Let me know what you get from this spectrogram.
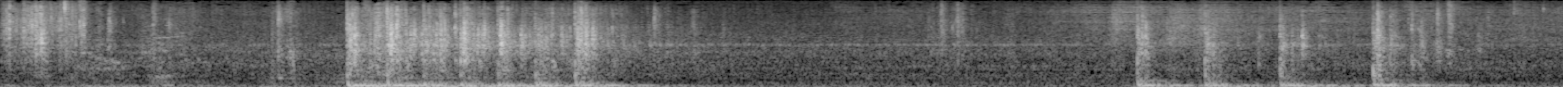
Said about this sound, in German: Klopf doch vielleicht einfach mal. Ja, weil es Klopfen mehr bringt. Ja, viel persönlicher.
